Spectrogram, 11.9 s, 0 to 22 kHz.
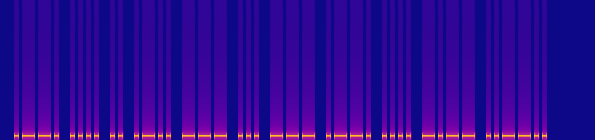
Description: Morse code, heard as a keyed tone, about 15 wpm, 700 Hz. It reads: PHILOSOPHY?
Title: Sentences from Top 1000 Words - Review Part 6 - 15wpm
